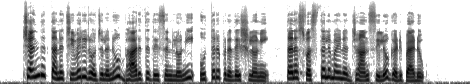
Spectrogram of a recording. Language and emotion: Telugu, neutral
